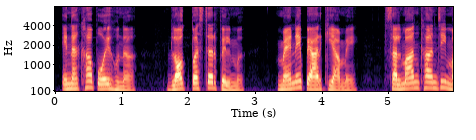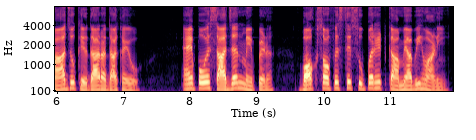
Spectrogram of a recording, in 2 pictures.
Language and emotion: Sindhi, neutral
